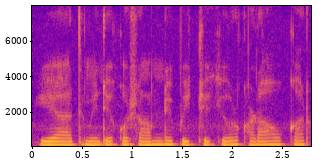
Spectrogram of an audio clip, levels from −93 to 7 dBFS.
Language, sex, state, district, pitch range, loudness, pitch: Hindi, female, Rajasthan, Jaipur, 185-195 Hz, -14 LUFS, 190 Hz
